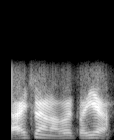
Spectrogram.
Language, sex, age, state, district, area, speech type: Malayalam, male, 60+, Kerala, Idukki, rural, conversation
